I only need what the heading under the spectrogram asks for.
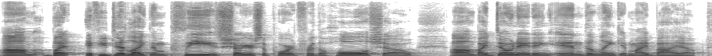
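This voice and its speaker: This young founding-father printer is a jokey teacher, voiced by a man whose medium pitch sounds close to everyday speech. He moves a little slowly through a wry, playful comedic history lesson.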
